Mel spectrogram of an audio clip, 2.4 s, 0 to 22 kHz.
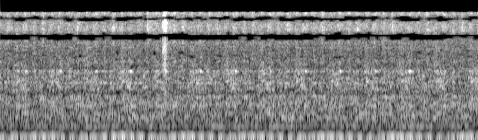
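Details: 2014 Skoda Fabia 1.4 at idle after a shop replaced valves bent when the INA timing belt snapped at 170k km. Now noisier, with a steady low knock about three times a second and oil use of 2-3 L per 10k km; owner suspects connecting-rod bearings.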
